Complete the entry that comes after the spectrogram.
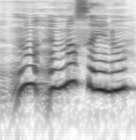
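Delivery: high small voice; eager childlike. Acted. Jungkook asking the mother what he must do, high childlike voice. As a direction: ask eagerly like a kid.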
